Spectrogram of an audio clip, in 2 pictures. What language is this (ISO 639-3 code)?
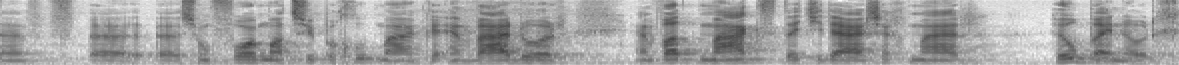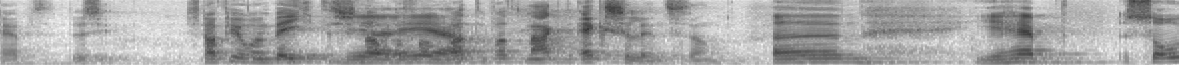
nld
